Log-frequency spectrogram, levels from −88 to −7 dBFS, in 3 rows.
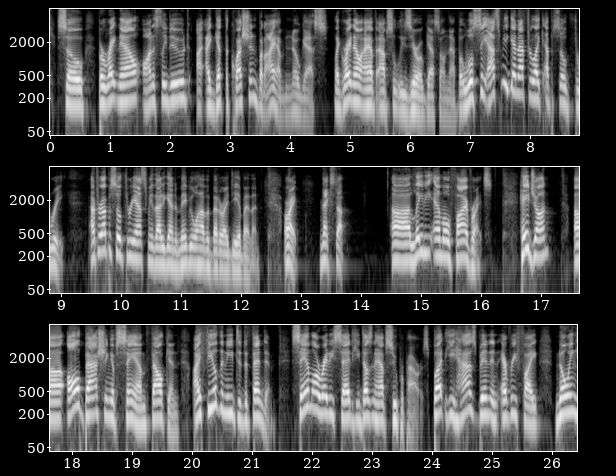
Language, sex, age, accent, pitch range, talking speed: English, male, 40-59, American, 145-195 Hz, 205 wpm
